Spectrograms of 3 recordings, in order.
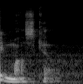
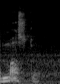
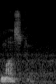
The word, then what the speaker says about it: Moscow: I don't say Moscow, I say Moscow. That's how it's pronounced, Moscow.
